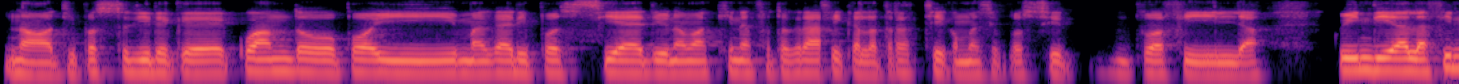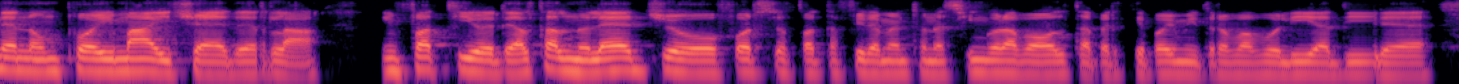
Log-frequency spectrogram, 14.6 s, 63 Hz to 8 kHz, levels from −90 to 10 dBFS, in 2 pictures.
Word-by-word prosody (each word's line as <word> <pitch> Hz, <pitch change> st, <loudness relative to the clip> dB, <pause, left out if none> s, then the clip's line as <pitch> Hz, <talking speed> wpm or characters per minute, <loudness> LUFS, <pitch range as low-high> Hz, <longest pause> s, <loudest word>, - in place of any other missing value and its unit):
No, 115 Hz, -3 st, 0 dB
ti -, -, -10 dB
posso 130 Hz, +1 st, -5 dB
dire 130 Hz, 0 st, 0 dB
che 120 Hz, -1 st, +1 dB
quando 135 Hz, -3 st, +1 dB
poi 125 Hz, -1 st, +1 dB
magari 120 Hz, 0 st, -1 dB
possiedi 125 Hz, 0 st, 0 dB
una 120 Hz, 0 st, -1 dB
macchina 120 Hz, +1 st, -3 dB
fotografica 120 Hz, +1 st, -3 dB
la 115 Hz, -, -2 dB
tratti 125 Hz, +1 st, -6 dB
come 115 Hz, 0 st, -5 dB
se -, -, -12 dB
fossi 115 Hz, +1 st, -8 dB, 0.2 s
m 120 Hz, -, -10 dB
tua 120 Hz, 0 st, -1 dB
figlia, 110 Hz, -1 st, -1 dB, 0.3 s
quindi 145 Hz, 0 st, +4 dB
alla 140 Hz, -1 st, +5 dB
fine 155 Hz, +2 st, +2 dB
non 135 Hz, -1 st, +1 dB
puoi 135 Hz, -1 st, +3 dB
mai 135 Hz, -2 st, +4 dB
cederla. 115 Hz, -2 st, +1 dB, 0.3 s
Infatti 150 Hz, +1 st, -1 dB
io 135 Hz, -2 st, +5 dB
in 125 Hz, -, +2 dB
realtà 125 Hz, +2 st, +2 dB
il 140 Hz, -, +3 dB
noleggio 135 Hz, -1 st, +4 dB
forse 130 Hz, +2 st, -3 dB
ho -, -, -7 dB
fatto 125 Hz, +1 st, -6 dB
affidamento 120 Hz, -1 st, -3 dB
una 115 Hz, -2 st, -3 dB
singola 125 Hz, +1 st, 0 dB
volta 115 Hz, 0 st, -1 dB
perché 115 Hz, -, -8 dB
poi 120 Hz, 0 st, -2 dB
mi 115 Hz, -1 st, -3 dB
trovavo 115 Hz, +1 st, -5 dB
lì 115 Hz, +1 st, 0 dB
a 110 Hz, -, 0 dB
dire, 110 Hz, -1 st, -4 dB
125 Hz, 195 wpm, -23 LUFS, 115-130 Hz, 0.3 s, alla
